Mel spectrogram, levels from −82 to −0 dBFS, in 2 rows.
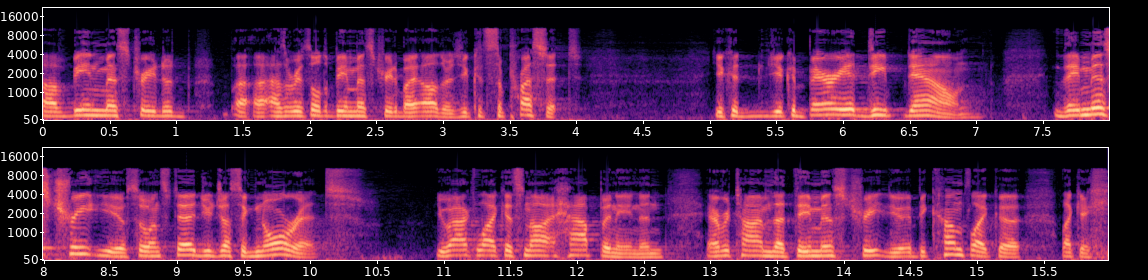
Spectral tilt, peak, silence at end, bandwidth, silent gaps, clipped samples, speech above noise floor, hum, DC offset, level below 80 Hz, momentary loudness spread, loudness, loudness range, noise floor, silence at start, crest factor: -5.5 dB/octave; 0 dBFS; 0 s; 11 kHz; none; under 0.1%; 35 dB; none; under 0.1%; -42 dBFS; 10 LU; -14 LUFS; 3 LU; -48 dBFS; 0 s; 14 dB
